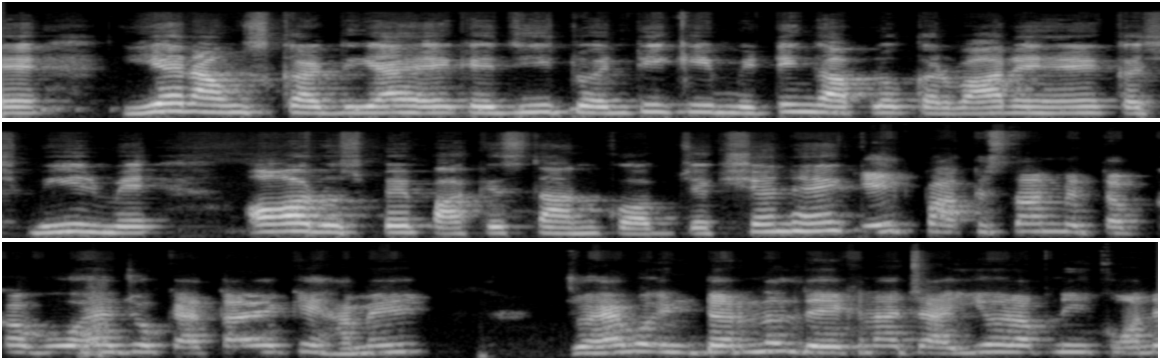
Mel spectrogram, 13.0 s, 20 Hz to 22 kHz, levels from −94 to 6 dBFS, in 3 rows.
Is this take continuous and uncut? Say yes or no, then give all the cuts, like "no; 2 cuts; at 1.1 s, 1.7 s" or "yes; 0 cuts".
no; 1 cut; at 7.5 s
